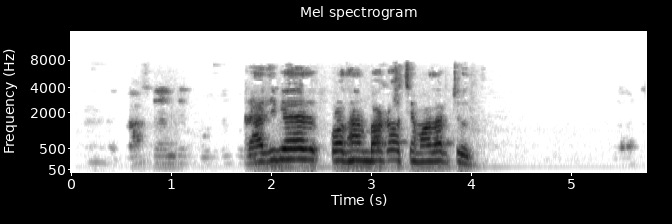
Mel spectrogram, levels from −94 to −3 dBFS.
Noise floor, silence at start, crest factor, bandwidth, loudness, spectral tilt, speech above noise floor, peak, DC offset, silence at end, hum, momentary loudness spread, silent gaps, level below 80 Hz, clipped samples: -84 dBFS; 0.6 s; 18 dB; 7.8 kHz; -16 LUFS; -4.5 dB/octave; 67 dB; -2 dBFS; under 0.1%; 1.75 s; none; 24 LU; none; -62 dBFS; under 0.1%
